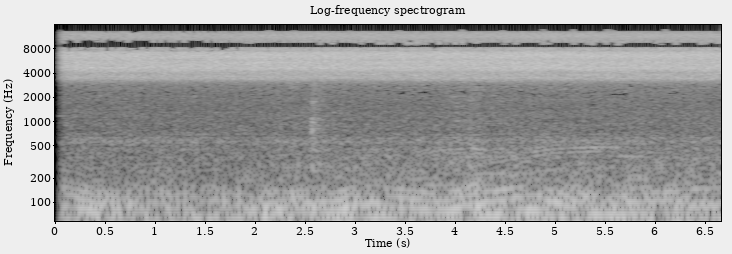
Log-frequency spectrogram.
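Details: A cicada, named as a chammaemi, pestered by fire ants, gives a steady, unbroken high buzz that holds the same pitch throughout, over a low outdoor rumble.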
